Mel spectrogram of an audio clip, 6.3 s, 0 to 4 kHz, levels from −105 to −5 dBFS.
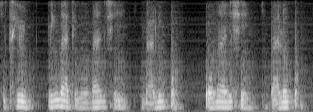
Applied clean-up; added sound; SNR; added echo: neural separator model SepFormer DNS4.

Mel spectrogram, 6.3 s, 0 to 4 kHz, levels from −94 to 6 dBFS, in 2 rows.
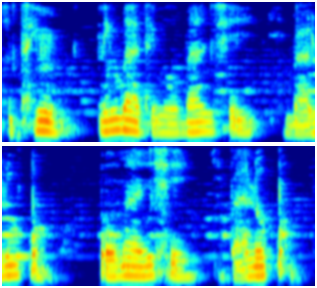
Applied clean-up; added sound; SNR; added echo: classical method WPE with log-MMSE.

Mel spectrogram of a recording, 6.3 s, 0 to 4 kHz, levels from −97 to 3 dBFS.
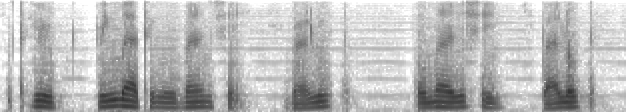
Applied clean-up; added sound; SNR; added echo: neural separator model SepFormer WHAMR!.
